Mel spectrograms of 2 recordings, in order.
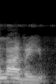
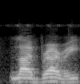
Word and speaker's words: library: We're not saying went to the library as, and also we're not pronouncing library, it's library. Library.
